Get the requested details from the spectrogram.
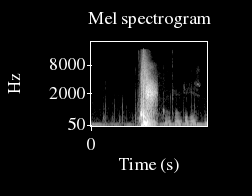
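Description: A hammer blow lands on a game character with a heavy thud.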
